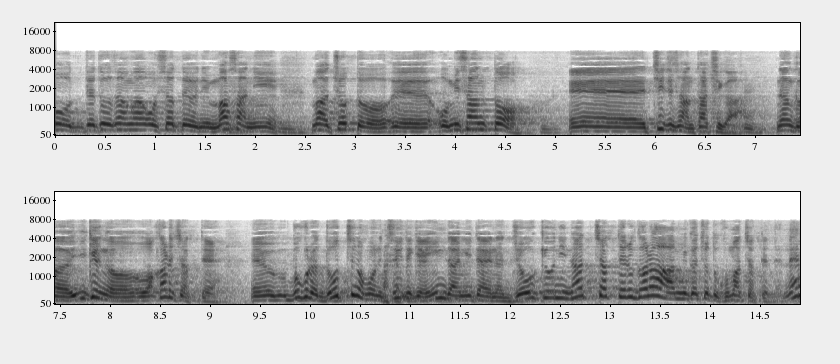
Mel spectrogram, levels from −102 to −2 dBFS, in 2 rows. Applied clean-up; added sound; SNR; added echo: none; none; none; reverberation time 2.4 s.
